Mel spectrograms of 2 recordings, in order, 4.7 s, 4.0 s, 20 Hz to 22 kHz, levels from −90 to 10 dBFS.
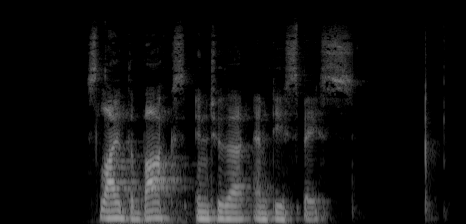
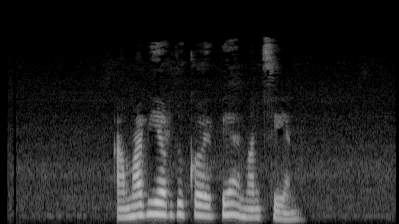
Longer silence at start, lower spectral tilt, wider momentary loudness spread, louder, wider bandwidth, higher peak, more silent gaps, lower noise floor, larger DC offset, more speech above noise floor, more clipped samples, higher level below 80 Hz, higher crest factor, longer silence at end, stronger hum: second, 0.9 s vs 1.15 s; second, -6 dB/octave vs -8.5 dB/octave; first, 20 LU vs 12 LU; second, -37 LUFS vs -24 LUFS; first, 14 kHz vs 11.5 kHz; second, -16 dBFS vs -4 dBFS; neither; first, under -90 dBFS vs -56 dBFS; neither; first, over 54 dB vs 33 dB; neither; about the same, -68 dBFS vs -72 dBFS; about the same, 22 dB vs 20 dB; first, 1.15 s vs 1 s; neither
